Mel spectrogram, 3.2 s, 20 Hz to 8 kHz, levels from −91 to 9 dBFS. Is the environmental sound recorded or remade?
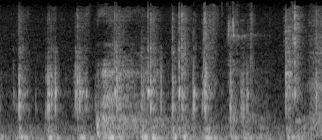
recorded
